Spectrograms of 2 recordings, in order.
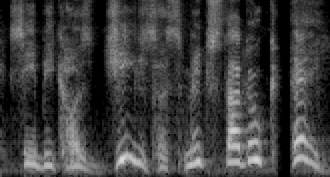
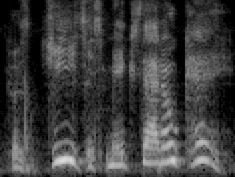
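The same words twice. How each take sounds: First: Slower preacher. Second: Mild preacher. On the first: Slower mock-preacher repeat. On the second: Preacher-style sing-song. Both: Retold or imitated.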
